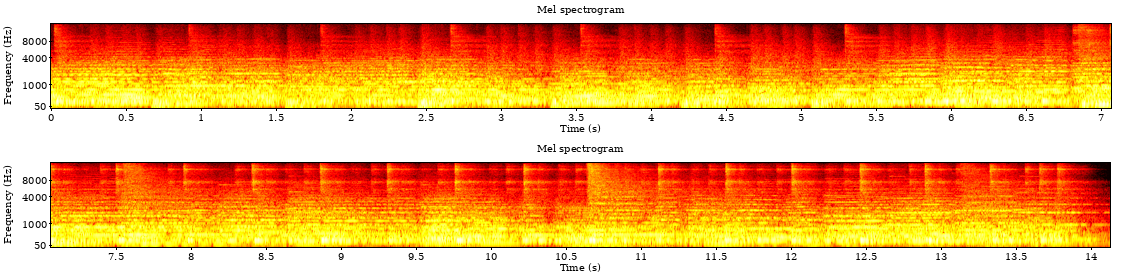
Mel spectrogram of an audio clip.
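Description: A wind band playing loudly, brass to the fore, the full ensemble coming in together all at once at the start, with percussion strokes running through.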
